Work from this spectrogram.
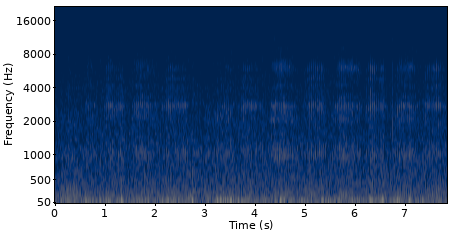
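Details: Thomas, a cat being massaged for the first time after about eighteen days of gentle handling, purrs loudly and steadily; the low, vibrating drone pulses with each breath in and out, with occasional soft bumps of handling.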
